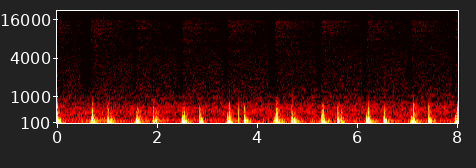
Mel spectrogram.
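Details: Female recorded asleep during an afternoon nap: steady paired lub-dub heart thumps at about 67 beats a minute, no added noise between beats; normal heart sounds.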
